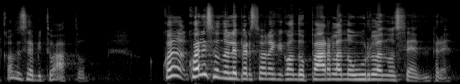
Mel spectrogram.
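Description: A woman pastor preaches with a bright, forceful tone and a fairly high voice. She calls "Amen?" to her congregation and swings between hushed asides and loud, pressing lines. Her voice rings with the long reverb of a large hall. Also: big pitch swings, a little fast. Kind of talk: sermon.

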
